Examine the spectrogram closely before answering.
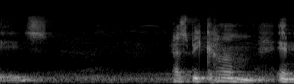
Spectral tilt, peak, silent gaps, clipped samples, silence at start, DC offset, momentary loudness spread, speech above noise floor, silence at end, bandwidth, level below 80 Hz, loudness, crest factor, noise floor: -5 dB/octave; -12 dBFS; none; under 0.1%; 0 s; under 0.1%; 22 LU; 22 dB; 0 s; 15 kHz; -74 dBFS; -30 LUFS; 20 dB; -49 dBFS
